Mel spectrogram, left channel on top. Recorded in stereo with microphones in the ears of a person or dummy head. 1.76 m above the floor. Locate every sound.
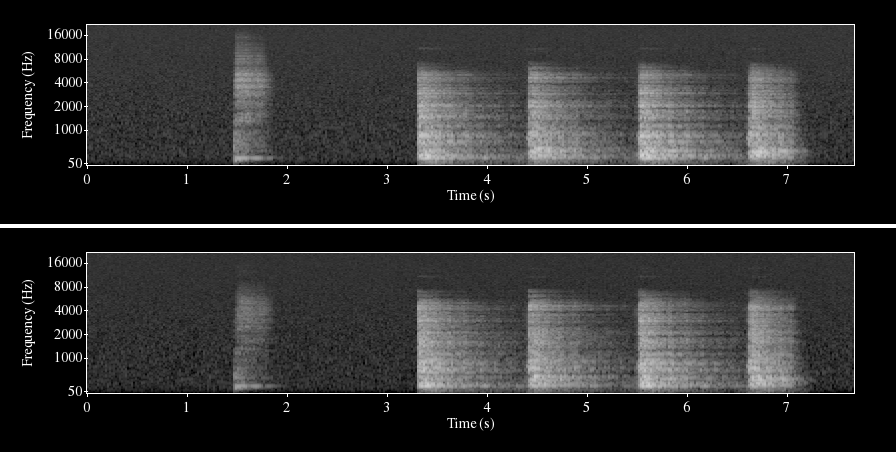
1.5 s a snare drum: 40° left (ahead or behind), 1.3 m
3.3 s ticking: 20° right (ahead or behind), 1.4 m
